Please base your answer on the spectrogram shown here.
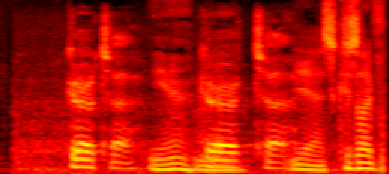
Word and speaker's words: Goethe: writer i know this g-o-e-t-h-e garter right let's have the real pronunciation gerta yeah gerta yes because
